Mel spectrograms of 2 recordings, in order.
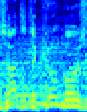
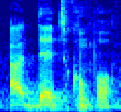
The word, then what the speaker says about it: Antetokounmpo: The Nigerian way, you gotta say it with a D, so it's Antetokounmpo. But in the Greek way, you say it with an NT, like Antetokounmpo.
